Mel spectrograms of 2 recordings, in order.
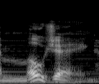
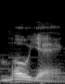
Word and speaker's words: Mojang: developed and published by Mojang where is that mo yang I have no idea how that's pronounced I'm gonna say mojang cuz it's kind of like mojo mojo jojo um when the game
